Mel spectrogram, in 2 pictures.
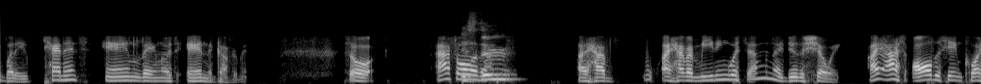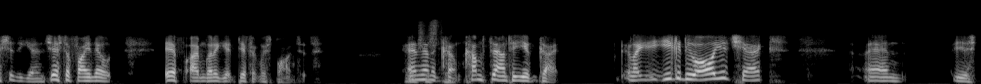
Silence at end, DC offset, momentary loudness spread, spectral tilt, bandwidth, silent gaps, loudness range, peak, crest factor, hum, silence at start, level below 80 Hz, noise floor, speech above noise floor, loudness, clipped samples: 0.05 s; under 0.1%; 17 LU; -6 dB/octave; 9.4 kHz; none; 5 LU; -4 dBFS; 20 dB; none; 0 s; -64 dBFS; -73 dBFS; 51 dB; -22 LUFS; under 0.1%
